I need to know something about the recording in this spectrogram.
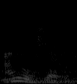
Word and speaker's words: Anjou: Margaret, it sounds like Margaret Anjou. Anjou.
